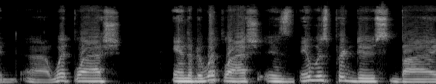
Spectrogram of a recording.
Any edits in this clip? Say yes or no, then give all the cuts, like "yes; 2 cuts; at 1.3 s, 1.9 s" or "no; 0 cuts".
yes; 2 cuts; at 2.0 s, 2.9 s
